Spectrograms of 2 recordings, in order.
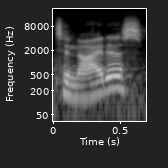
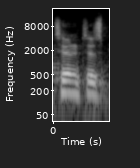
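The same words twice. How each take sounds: First: The ending sounds like 'eye-tis', like 'itis'. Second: The ending sounds like 'ih-tus', without 'itis'. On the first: "if you call it tinnitus, in medical terminology, itis" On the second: "I call it tinnitus"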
